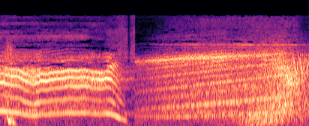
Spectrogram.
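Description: A man's long strained groan, held for about a second and a half and then dropping away, followed by a rising whine that climbs steadily in pitch until near the end: a cartoon energy-charging sound effect as the spirit bomb is gathered.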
